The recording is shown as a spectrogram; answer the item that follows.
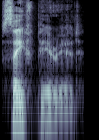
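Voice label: "safe period", English, British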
